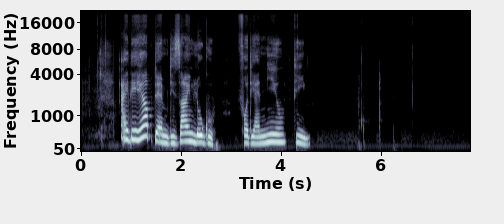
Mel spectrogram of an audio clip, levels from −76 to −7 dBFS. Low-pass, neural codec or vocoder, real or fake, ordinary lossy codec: none; autoencoder, 48 kHz, 128 numbers a frame, DAC-VAE, trained on Japanese speech; fake; none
